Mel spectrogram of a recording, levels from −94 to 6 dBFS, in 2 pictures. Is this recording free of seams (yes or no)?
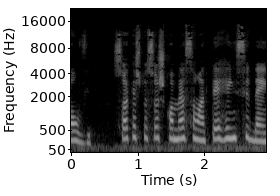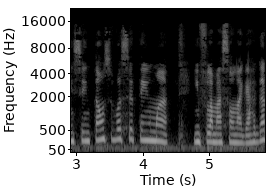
yes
